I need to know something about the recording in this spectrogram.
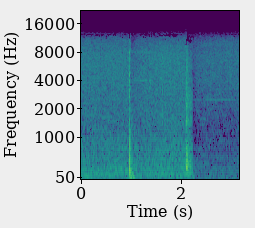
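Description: Computer keys click a couple of times.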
